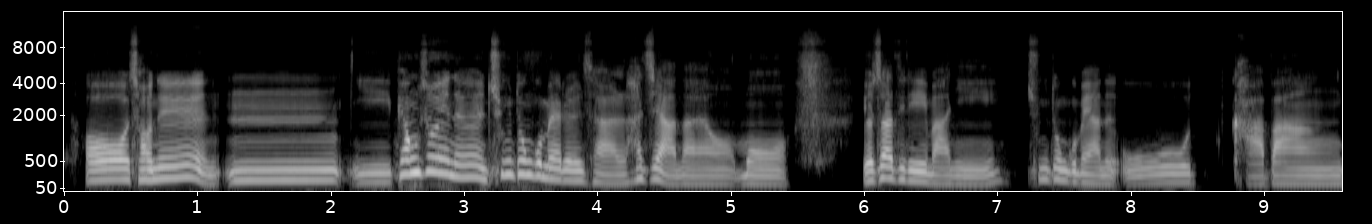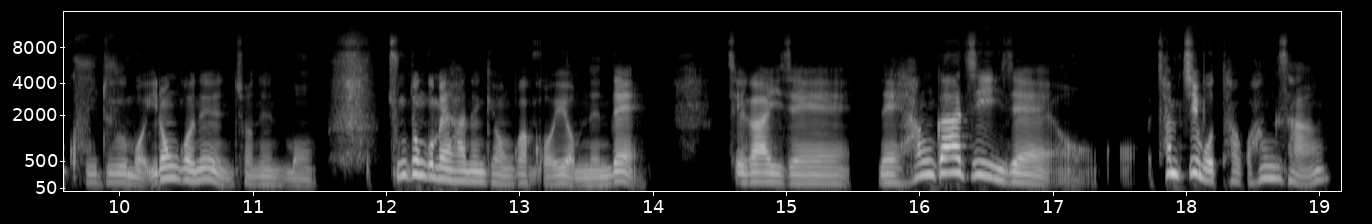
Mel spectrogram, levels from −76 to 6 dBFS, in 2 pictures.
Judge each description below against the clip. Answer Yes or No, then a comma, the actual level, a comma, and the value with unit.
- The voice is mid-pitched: Yes, medium, 145 Hz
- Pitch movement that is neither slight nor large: No, wide, 7.2 semitones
